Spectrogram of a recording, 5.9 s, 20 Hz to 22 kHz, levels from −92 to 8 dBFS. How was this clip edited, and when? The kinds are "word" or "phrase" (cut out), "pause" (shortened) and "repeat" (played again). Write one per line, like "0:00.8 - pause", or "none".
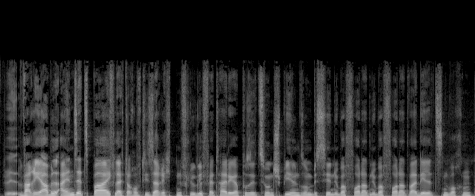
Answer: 0:01.4 - phrase
0:03.8 - phrase
0:04.6 - repeat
